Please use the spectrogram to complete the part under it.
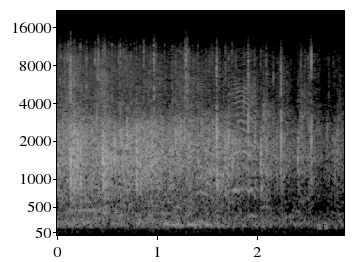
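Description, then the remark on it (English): An audience claps steadily for about three seconds, a dense wash of hand claps at an even, moderate loudness with no voices standing out. “Just keep clapping, baby.”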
